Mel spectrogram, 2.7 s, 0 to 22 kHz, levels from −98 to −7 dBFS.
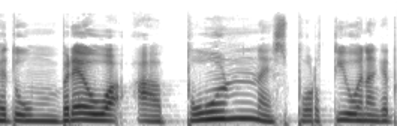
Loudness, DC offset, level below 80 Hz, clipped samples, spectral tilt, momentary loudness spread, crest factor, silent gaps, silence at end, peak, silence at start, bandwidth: -29 LUFS; under 0.1%; -58 dBFS; under 0.1%; -6.5 dB/octave; 11 LU; 14 dB; none; 0.05 s; -14 dBFS; 0 s; 12.5 kHz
